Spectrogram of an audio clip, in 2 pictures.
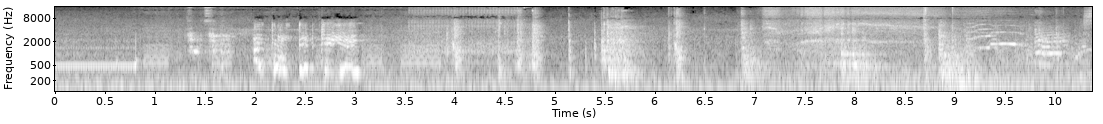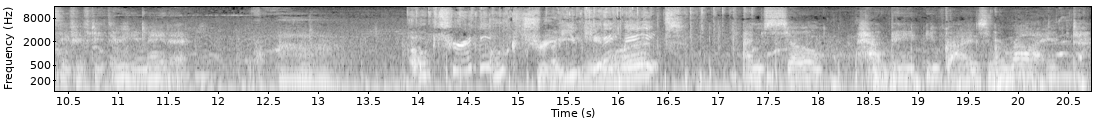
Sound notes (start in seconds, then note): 12.6 Nermut gasps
